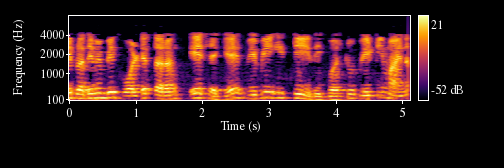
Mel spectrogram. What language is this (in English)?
Gujarati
